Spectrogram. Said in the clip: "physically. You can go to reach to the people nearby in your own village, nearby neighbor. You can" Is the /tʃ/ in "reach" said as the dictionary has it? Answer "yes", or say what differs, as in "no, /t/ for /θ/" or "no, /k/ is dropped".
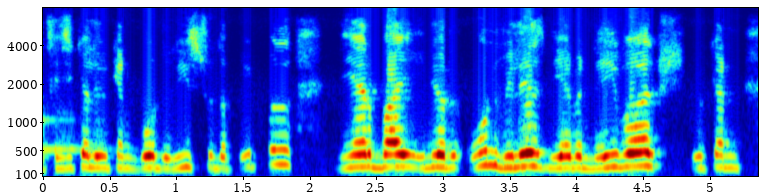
no, /s/ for /tʃ/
